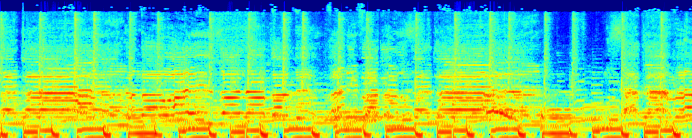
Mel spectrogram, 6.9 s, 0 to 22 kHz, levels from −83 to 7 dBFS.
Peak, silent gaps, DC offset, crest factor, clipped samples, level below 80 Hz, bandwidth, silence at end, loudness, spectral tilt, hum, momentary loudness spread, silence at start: 0 dBFS; none; 4%; 8 dB; 0.3%; -18 dBFS; over 20 kHz; 0 s; -8 LUFS; -5 dB/octave; none; 6 LU; 0 s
